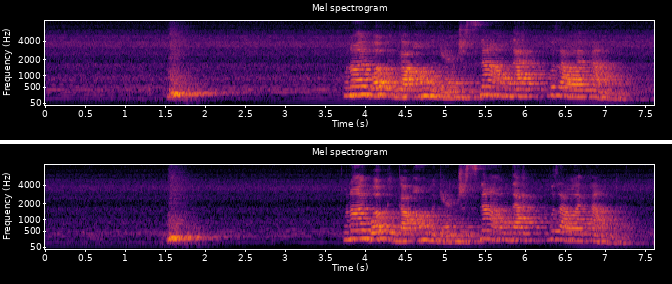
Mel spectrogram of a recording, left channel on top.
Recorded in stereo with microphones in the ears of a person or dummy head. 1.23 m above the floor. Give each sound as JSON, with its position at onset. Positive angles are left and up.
{"t": 1.5, "sound": "a whoosh", "side_deg": -40, "distance_m": 1.2}
{"t": 3.7, "sound": "a woman speaking", "side_deg": -20, "distance_m": 0.8}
